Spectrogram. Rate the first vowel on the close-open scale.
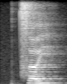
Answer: open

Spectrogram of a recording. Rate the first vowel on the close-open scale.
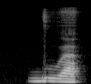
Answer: close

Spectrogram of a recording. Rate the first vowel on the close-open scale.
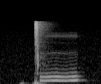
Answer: close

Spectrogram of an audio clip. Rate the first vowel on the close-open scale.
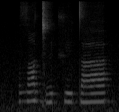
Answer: close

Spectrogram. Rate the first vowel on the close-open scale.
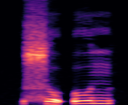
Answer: mid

